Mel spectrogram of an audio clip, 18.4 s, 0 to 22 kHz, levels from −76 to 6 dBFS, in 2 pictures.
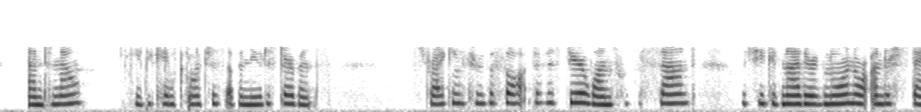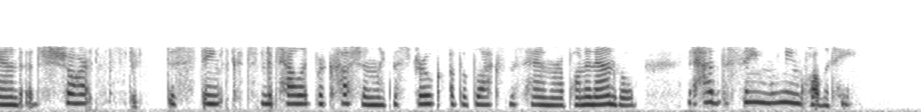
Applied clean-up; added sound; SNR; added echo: neural diffusion model UNIVERSE++.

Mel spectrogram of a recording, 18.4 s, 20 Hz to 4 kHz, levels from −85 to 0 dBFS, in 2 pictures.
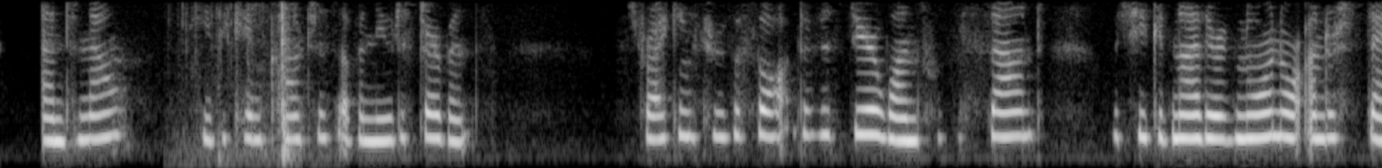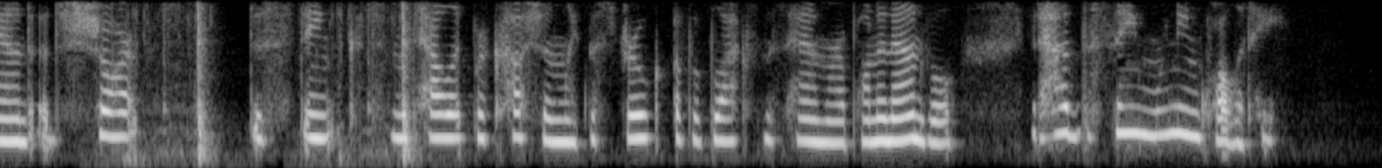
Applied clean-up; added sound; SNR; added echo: none; Drawer open or close; 12 dB; none.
